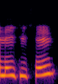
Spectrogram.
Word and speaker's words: laissez-faire: Este laissez-faire está en francés, yo no hablo francés, yo busqué cómo se pronuncia y se pronuncia así. Si alguno habla francés y me quiere corregir, le acepto la corrección.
